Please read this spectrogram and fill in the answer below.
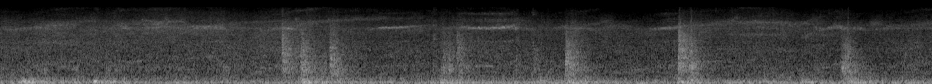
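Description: Small electric RC cars racing on a carpet track: the high whine of their motors rising and falling as they speed up and slow down, with several sharp clacks as cars hit the barriers or are handled.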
